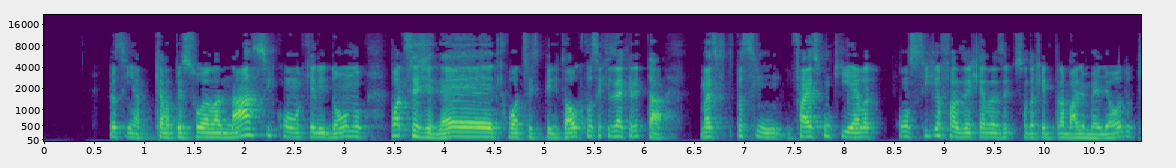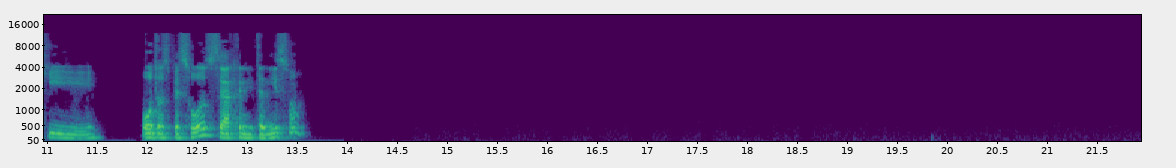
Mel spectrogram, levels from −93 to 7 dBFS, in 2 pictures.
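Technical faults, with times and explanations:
Nothing to flag here, as the speech comes through without any technical faults.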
